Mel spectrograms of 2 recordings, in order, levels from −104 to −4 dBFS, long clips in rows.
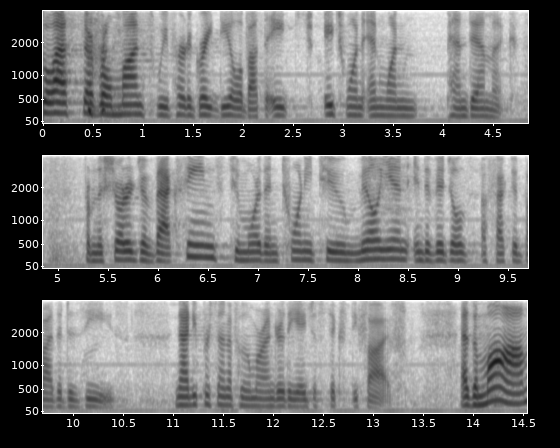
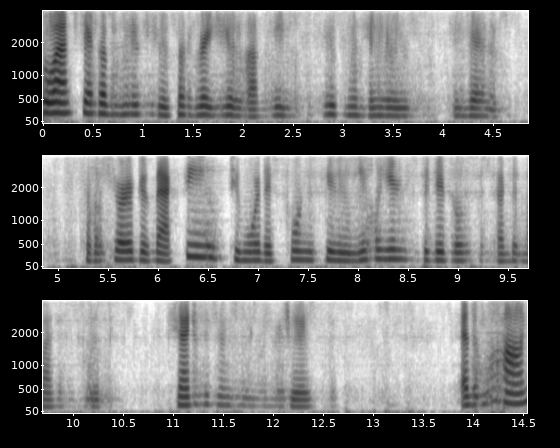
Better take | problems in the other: first | noise reduction (neural separator model SepFormer WHAMR!)

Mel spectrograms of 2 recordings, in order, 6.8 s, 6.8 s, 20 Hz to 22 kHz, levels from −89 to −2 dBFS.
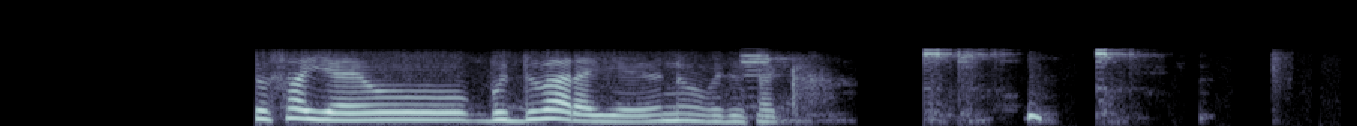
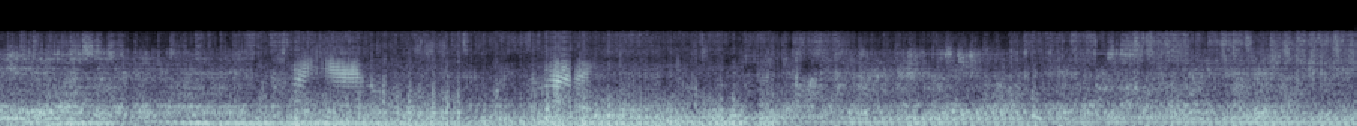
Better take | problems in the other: first | noise reduction (neural separator model SepFormer DNS4)

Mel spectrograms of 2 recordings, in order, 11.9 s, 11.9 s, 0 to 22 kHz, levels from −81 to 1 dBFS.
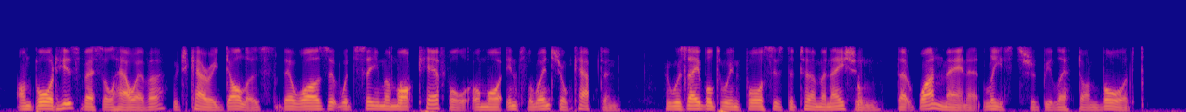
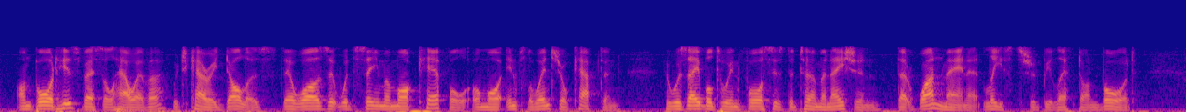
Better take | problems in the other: second | noise reduction (neural diffusion model UNIVERSE++)

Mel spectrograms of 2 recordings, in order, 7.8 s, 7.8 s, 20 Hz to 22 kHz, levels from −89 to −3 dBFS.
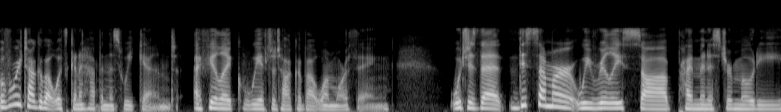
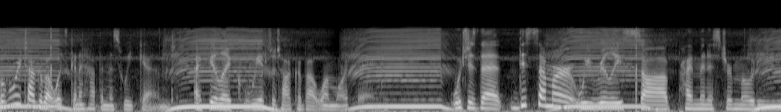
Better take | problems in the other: first | background sound (Telephone); 1 dB above the speech

